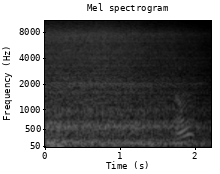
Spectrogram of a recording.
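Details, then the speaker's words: Fiat Toro cabin A/C blower after removing leaves from the internal fan (accessed via air-filter cover): steady, even rush of air with no rattle or scraping; leaves had caused the strange noise, motor replacement unnecessary. "As as folhas estavam estavam fazendo barulho estranho. Agora tá normal."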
